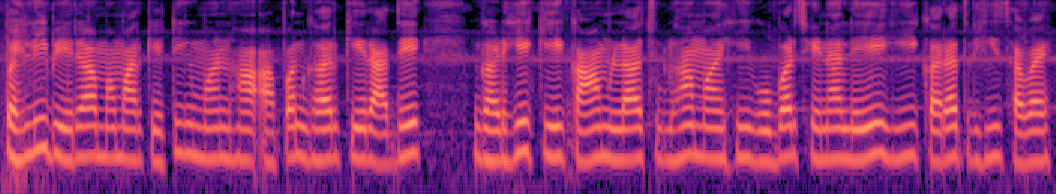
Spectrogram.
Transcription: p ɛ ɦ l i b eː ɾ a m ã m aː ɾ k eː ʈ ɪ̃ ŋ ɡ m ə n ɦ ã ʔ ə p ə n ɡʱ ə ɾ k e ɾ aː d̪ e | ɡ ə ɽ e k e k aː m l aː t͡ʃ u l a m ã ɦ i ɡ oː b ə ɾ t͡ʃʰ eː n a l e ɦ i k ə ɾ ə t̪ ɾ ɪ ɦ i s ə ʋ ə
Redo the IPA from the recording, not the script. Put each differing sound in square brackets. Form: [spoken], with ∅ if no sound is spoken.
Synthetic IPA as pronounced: p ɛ ɦ l i b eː ɾ a m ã m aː ɾ k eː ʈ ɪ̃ ŋ ɡ m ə n ɦ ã ʔ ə p ə n ɡʱ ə ɾ k e ɾ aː d̪ e | ɡ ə ɽ e k e k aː m l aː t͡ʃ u l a m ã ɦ i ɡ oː b ə ɾ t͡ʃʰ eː n a l e ɦ i k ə ɾ ə t̪ ɾ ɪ ɦ i s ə ʋ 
